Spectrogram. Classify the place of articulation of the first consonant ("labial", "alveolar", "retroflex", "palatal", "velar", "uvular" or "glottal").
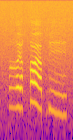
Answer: uvular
